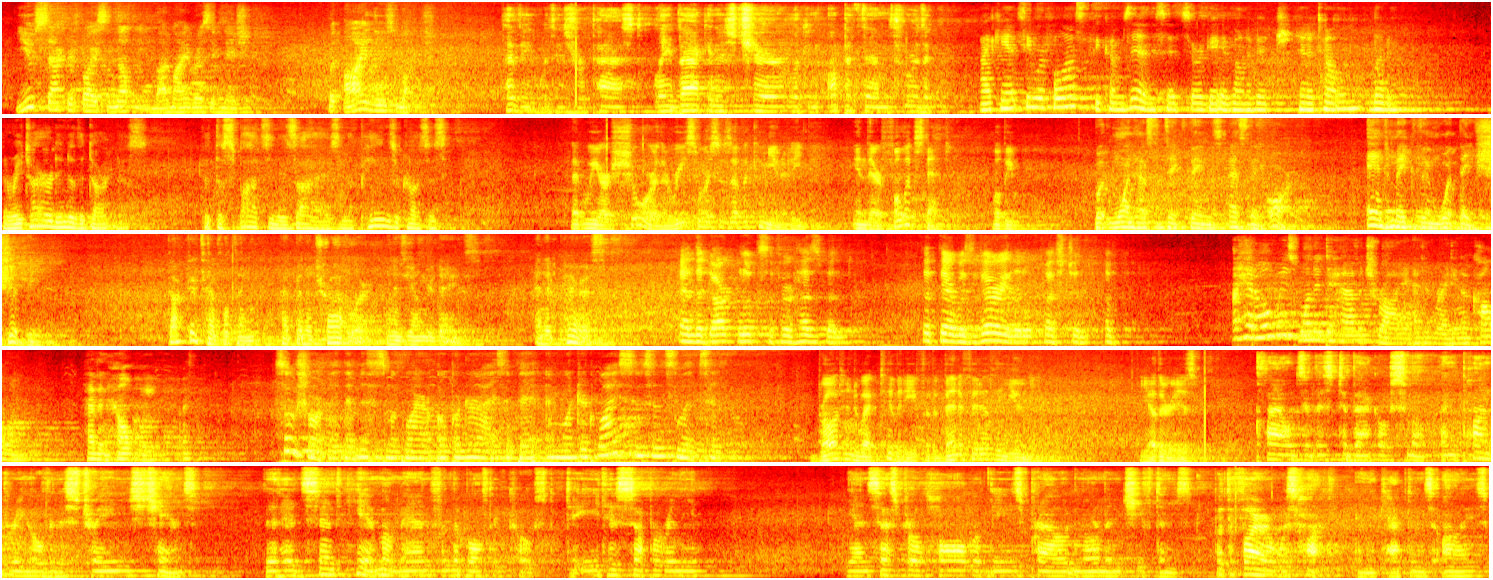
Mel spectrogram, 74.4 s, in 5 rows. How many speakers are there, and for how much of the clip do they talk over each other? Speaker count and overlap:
ten, no overlap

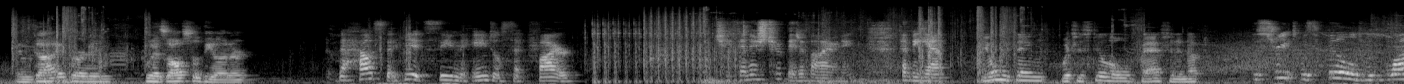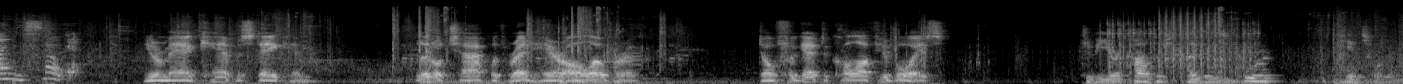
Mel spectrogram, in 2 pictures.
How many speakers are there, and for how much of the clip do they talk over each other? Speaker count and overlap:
six, no overlap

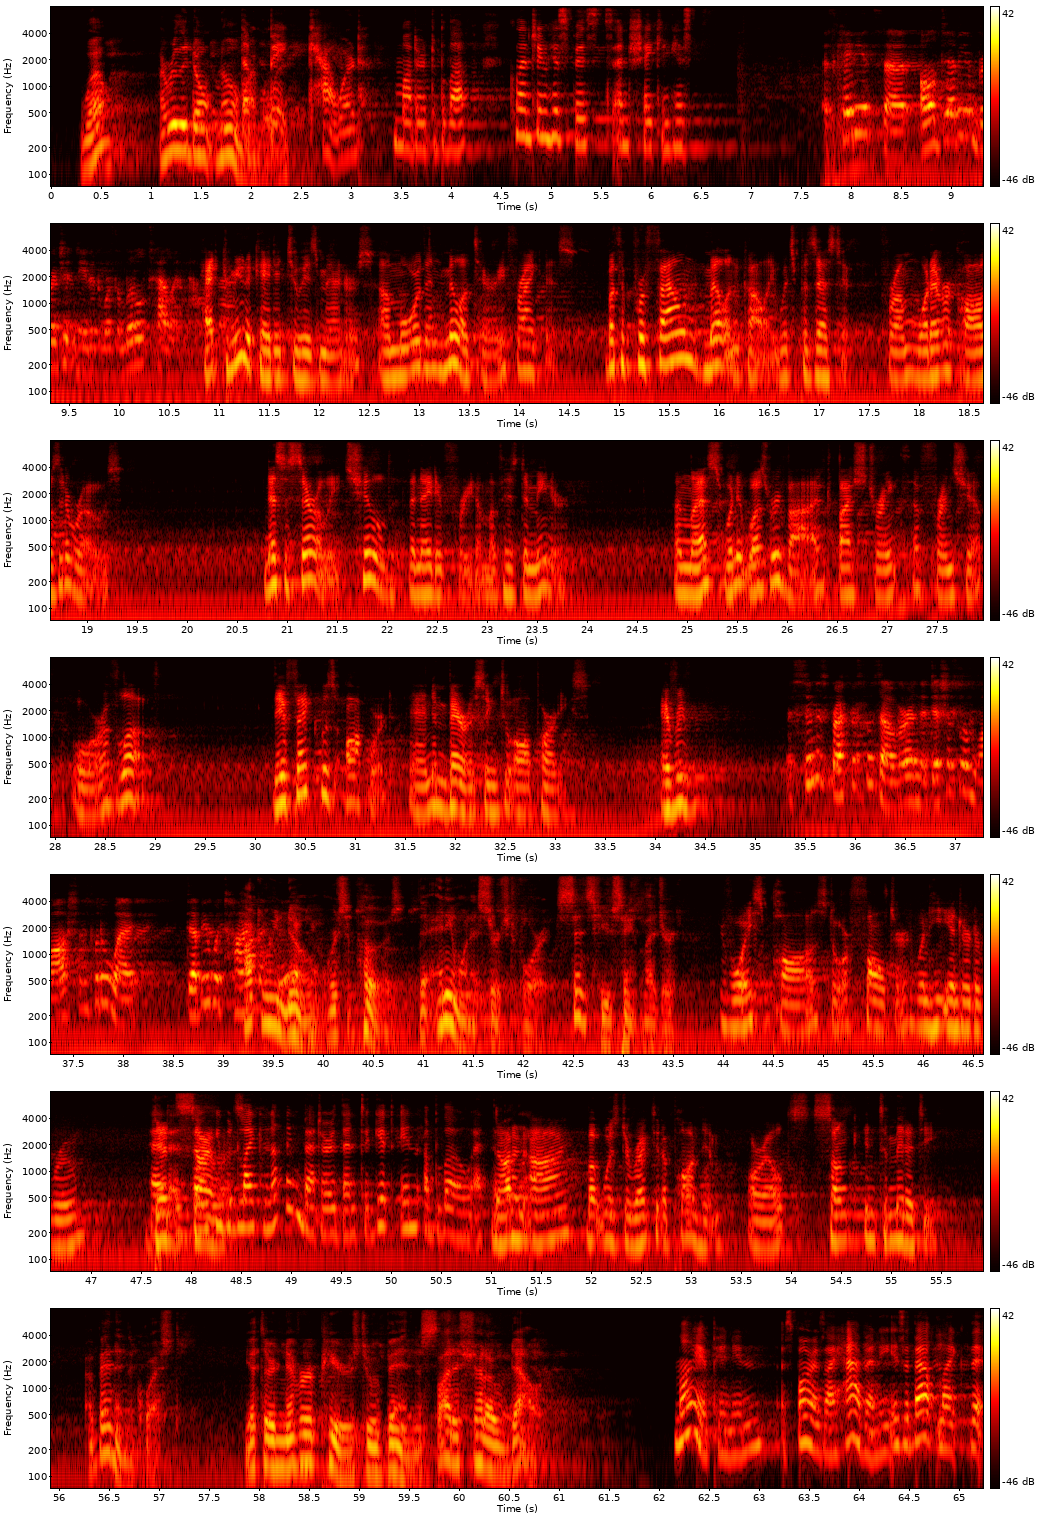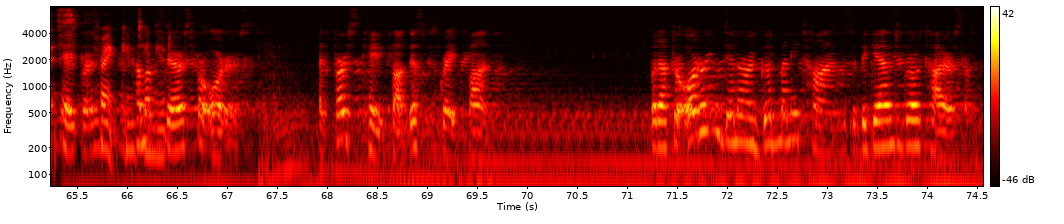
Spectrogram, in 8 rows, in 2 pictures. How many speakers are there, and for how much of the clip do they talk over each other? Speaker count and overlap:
four, about 6%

